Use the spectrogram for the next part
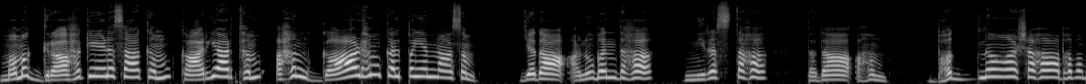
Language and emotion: Sanskrit, surprised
